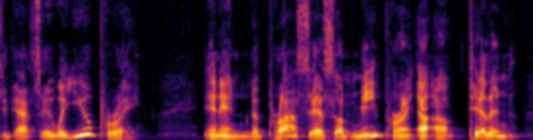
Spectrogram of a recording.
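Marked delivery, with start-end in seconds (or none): 0.5-1.4 sarcastic, pitched-up delivery. Retelling his answer to a child who said to pray: imitating own sarcastic reply. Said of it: "And I'm being sarcastic".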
